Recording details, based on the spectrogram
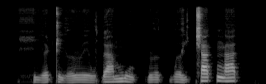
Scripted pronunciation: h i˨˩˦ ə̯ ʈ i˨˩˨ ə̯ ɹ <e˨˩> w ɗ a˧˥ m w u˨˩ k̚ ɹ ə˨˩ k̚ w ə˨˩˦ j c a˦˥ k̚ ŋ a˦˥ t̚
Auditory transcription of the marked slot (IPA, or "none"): e˨˩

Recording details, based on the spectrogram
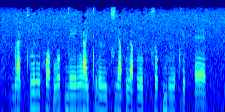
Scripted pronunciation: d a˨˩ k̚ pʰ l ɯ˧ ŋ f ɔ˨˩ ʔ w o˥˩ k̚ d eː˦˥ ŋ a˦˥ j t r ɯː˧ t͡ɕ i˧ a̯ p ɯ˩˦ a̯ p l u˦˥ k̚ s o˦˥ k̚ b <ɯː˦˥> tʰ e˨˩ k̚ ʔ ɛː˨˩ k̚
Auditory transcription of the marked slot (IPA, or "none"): ɯː˦˥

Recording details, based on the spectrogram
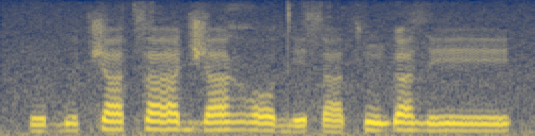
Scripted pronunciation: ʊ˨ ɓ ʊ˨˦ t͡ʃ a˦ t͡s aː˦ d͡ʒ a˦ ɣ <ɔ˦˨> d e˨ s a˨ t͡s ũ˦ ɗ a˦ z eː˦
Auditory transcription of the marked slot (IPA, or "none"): ɔ˦˨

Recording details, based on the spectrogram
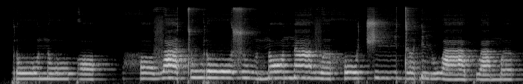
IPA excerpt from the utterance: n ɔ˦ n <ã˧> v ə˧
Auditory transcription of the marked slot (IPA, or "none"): ã˦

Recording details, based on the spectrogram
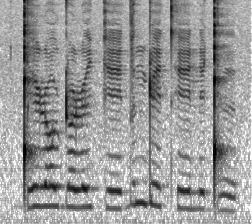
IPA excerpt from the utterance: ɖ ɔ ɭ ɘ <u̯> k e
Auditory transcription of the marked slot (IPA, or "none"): i̯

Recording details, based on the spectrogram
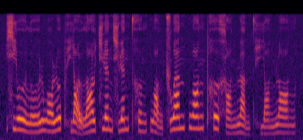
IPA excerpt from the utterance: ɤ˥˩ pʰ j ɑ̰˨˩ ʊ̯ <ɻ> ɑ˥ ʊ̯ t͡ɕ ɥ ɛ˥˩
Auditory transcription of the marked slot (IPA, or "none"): l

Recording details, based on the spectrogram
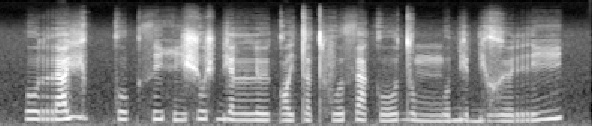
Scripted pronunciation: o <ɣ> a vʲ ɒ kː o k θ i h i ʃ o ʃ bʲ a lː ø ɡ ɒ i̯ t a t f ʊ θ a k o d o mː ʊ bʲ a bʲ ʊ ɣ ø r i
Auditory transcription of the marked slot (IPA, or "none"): r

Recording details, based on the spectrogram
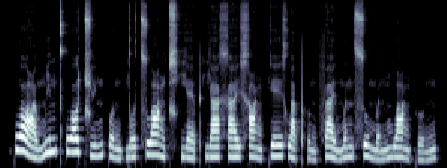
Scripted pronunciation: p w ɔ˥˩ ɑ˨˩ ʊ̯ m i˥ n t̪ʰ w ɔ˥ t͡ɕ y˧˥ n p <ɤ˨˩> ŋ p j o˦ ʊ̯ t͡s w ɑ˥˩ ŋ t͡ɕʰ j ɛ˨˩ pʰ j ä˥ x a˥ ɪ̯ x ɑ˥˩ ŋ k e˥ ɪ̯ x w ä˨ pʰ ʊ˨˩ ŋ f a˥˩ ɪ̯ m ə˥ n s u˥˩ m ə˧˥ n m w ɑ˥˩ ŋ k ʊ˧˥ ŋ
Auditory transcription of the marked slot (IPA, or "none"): ɤ˨˩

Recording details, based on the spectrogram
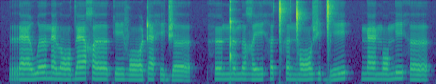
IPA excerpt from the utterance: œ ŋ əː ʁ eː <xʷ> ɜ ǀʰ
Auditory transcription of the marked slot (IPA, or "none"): h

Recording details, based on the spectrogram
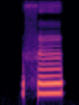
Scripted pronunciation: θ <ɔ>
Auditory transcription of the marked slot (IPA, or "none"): ə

